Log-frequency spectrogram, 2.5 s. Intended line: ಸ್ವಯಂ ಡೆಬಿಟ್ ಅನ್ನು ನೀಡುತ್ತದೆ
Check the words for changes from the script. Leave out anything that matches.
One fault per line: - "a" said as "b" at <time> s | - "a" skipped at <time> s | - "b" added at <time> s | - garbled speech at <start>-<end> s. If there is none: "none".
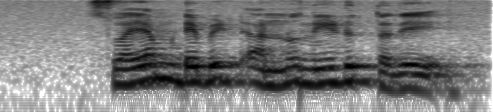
none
